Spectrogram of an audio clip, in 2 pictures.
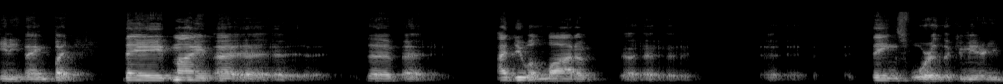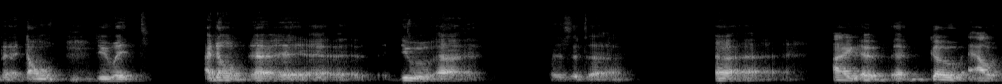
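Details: Adult male, 47, with mixed Broca's and Wernicke's aphasia after a massive stroke 6 years earlier (onset in his 40s). He had to relearn to talk. Aphasia.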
